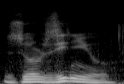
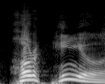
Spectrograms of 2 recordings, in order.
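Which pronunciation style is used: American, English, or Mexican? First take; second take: American; Mexican. First: The name is said with an American English pronunciation. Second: The name is said with a Mexican Spanish pronunciation. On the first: "Untuk pronunciation eh, American English aja" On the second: "Kalau Meksiko"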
